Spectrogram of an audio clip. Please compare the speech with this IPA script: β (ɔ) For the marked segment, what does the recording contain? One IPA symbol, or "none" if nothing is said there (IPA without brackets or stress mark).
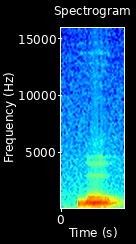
ɔ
